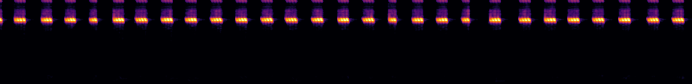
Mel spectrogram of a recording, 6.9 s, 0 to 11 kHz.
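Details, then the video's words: Cricket chirping loudly at night, a male rubbing its wings to attract females and hold territory; short, high, bright pulses repeat about four times a second in an even, unbroken train with no other sounds. "40 Minutes of Cricket Chirping Sounds - Cricket klinkt 's nachts luid"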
